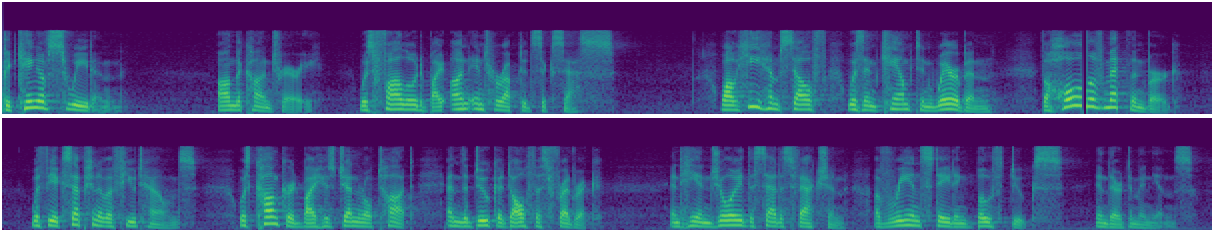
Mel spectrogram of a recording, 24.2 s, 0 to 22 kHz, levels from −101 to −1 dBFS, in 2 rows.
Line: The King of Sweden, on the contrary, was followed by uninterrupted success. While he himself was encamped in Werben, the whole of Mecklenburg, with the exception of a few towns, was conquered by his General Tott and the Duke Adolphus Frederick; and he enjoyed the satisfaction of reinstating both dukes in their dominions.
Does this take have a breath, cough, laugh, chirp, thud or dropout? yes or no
yes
